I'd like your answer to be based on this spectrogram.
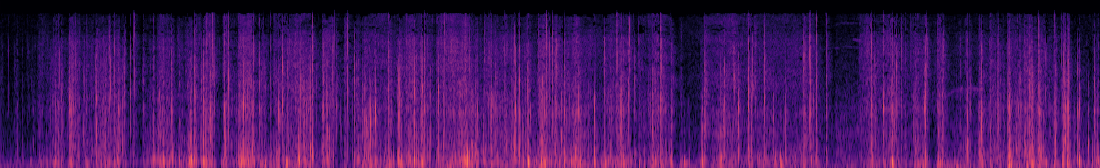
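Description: Fingers tap and crinkle a foil-lined plastic Cheetos chip bag as it is held up and then turned sideways. A dense, continuous run of crisp crinkles and crackles fills the clip, with sharp, dry taps and a bright, papery texture over a fuller low rustle.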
